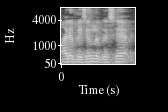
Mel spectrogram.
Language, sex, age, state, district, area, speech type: Bodo, male, 18-30, Assam, Chirang, rural, spontaneous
